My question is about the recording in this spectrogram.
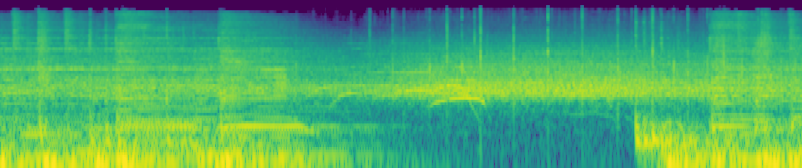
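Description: Live electronic pop song played through a stadium sound system, heard from among the crowd, with a heavy bass beat. About three seconds in the bass drops out for roughly three seconds, leaving crowd cheering and whoops, then the beat comes back in.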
